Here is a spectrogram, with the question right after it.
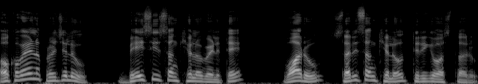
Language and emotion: Telugu, neutral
